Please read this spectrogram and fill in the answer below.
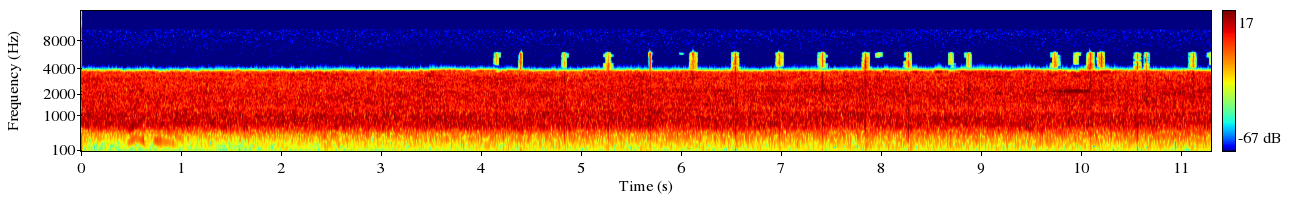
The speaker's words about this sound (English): you just heard the sound of Mark Levine's two hands clapping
